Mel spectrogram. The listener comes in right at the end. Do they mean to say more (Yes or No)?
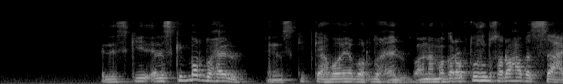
No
